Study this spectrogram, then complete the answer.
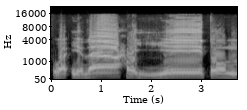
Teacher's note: ada tasydid dulu, kemudian baru dimadkan ya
